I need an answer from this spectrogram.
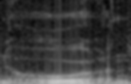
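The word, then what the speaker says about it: Hoorn: Maar tegenover mij zit een voorganger van de Pinkstergemeenschap in Horen. Zeg ik dat goed? Ja, dat zeg je goed.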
